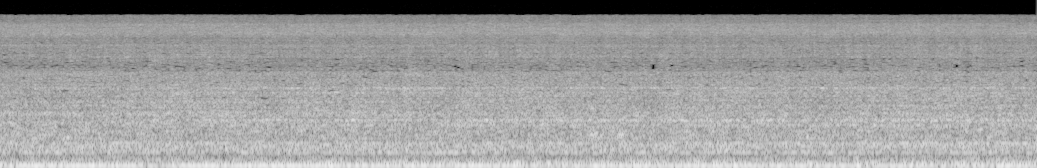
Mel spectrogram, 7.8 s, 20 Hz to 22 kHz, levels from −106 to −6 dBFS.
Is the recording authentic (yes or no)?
yes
